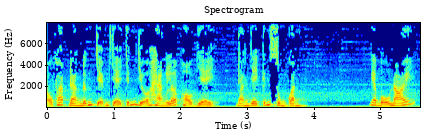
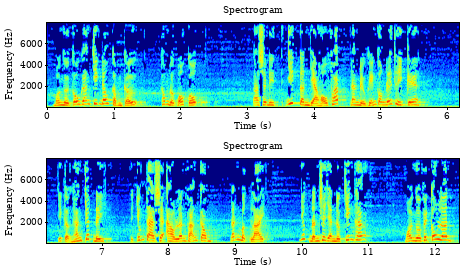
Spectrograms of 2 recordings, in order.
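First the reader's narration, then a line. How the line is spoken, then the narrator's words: Straining loud shout. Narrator (Vietnamese): Bổ cố gào giọng hét thật lớn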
